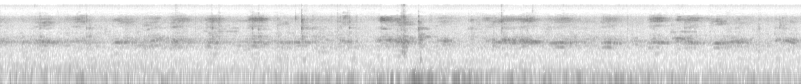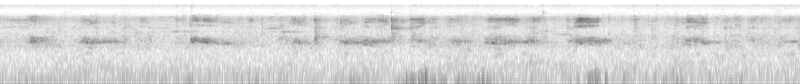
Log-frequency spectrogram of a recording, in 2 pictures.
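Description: Birds calling over and over in short, harsh notes, about one or two a second, over a faint low rumble.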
